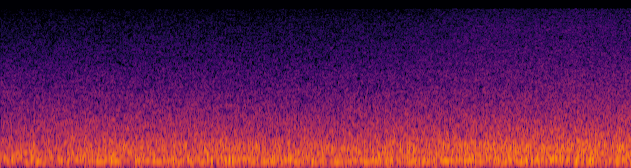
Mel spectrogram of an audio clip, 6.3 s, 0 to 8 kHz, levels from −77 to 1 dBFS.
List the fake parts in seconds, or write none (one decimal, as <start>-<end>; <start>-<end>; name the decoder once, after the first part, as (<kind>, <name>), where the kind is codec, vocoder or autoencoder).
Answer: 0.0-2.3 (vocoder, Vocos); 3.4-4.8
